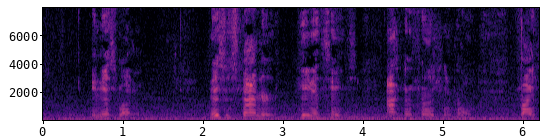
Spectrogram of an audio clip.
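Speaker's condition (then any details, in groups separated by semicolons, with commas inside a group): Mouth cancer surgery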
